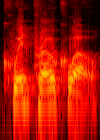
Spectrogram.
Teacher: And it is three words. Each word is only one syllable. And if you're saying it together, the stress is kind of on that first word and that last word, quid pro quo.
